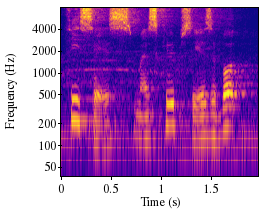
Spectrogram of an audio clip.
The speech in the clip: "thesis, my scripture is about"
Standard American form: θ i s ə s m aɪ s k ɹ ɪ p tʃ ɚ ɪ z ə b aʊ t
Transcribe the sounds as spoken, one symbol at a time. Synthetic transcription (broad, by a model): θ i s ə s m aɪ s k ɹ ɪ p s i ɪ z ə b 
